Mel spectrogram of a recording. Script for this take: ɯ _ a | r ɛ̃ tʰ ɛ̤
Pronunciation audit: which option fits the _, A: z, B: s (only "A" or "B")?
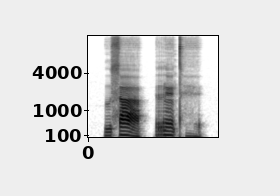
B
